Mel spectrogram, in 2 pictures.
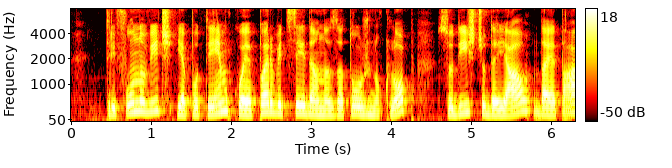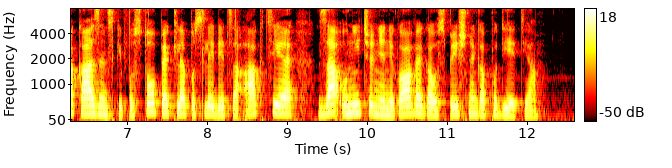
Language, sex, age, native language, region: Slovenian, female, 18-29, Slovenian, Savinja region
